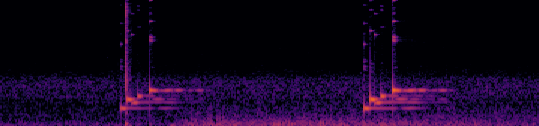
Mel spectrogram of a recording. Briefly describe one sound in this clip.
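A short electronic chime sounds twice as a message arrives.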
